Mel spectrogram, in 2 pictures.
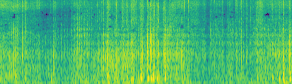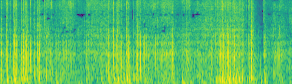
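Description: Soft red leather from a jacket is bunched up and gripped with long red nails, giving quiet, dense crinkling and creaking in a mid-range, papery texture. The crackly rustle swells and fades in several waves as the grip tightens and loosens, staying soft and close throughout.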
